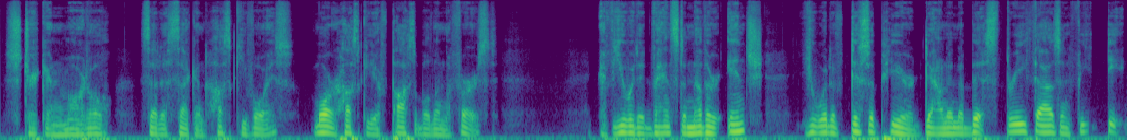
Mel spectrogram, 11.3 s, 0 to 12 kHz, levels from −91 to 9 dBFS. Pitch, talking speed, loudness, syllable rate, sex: 105 Hz, 165 wpm, -19 LUFS, 5.2 syllables/s, male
